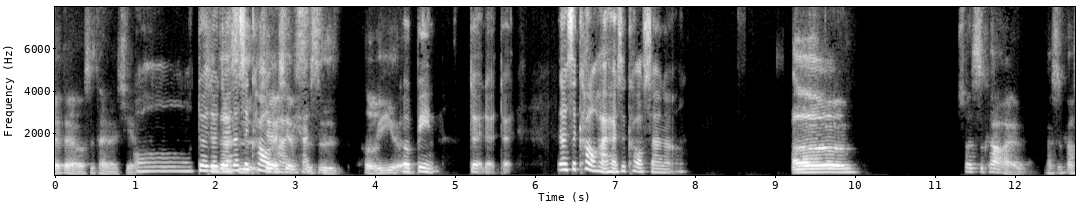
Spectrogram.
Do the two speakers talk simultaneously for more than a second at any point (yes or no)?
yes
